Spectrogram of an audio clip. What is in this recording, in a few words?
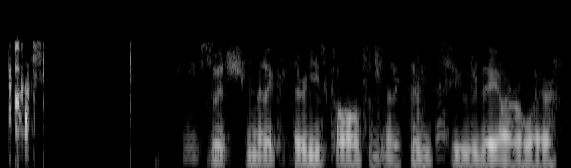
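EMS Dispatch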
